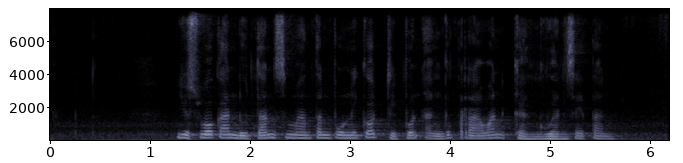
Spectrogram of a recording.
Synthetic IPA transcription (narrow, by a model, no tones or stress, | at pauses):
juswɔkaɳɖ̪ut̪ansəmant̪ənpunikɔd̪̥i̤pʊnaŋɡəp̚rawanɡ̥ä̤ŋɡuanset̪an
